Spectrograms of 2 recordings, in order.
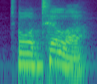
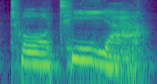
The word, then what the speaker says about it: tortilla: So, double L is its own letter pronounced like a Y. Tortilla is its own sound that's usually Y in Spanish.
